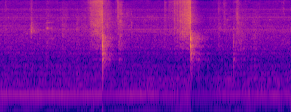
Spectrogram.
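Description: A knife taps on a cutting board.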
